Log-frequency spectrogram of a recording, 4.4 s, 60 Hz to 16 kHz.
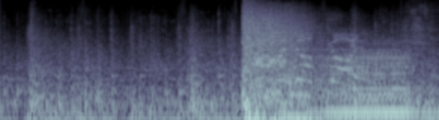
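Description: A cannon fires in the Warhammer 40K Space Marine video game, a sudden heavy blast partway through that rolls into a rumbling, crackling aftermath over dense game noise.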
